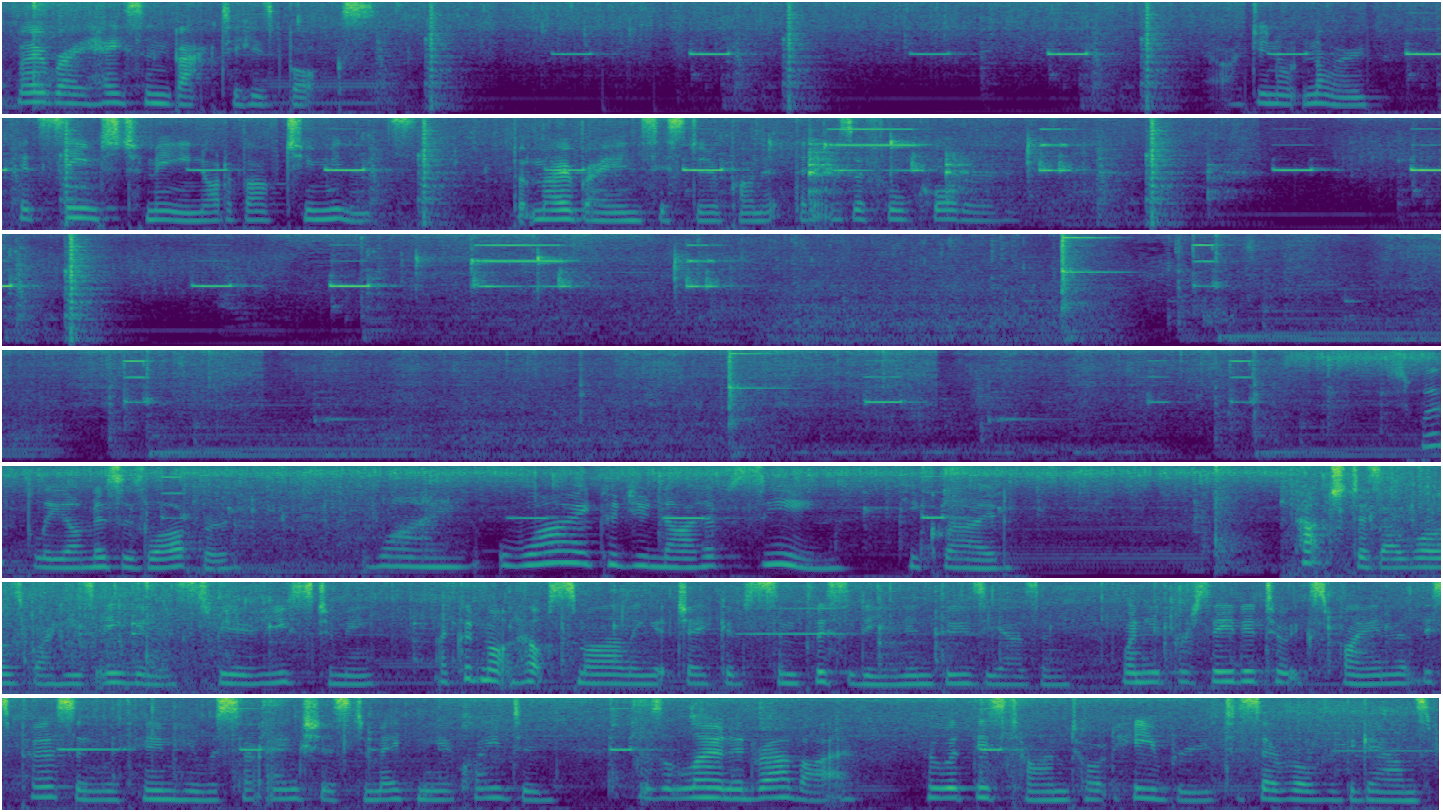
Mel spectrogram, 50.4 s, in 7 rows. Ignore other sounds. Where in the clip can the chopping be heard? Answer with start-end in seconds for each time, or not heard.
11.2-13.4.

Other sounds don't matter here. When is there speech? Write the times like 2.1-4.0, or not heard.
0.0-2.2, 6.1-12.3, 28.6-33.9, 35.2-50.3.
